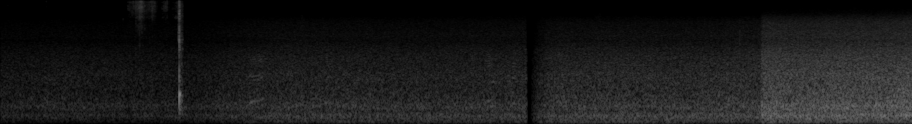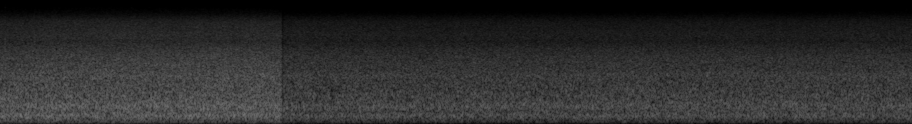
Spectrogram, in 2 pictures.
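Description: Steady rushing noise of ocean surf, even and without distinct wave breaks, coming up in steps: louder from about eight seconds in, then a little softer from about twelve seconds. A single sharp click sounds just before two seconds in.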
